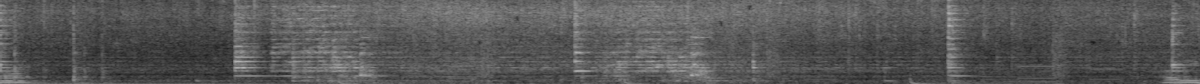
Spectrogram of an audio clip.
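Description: Potato chunks and tomato-onion masala sizzling in an aluminium pot while a long perforated metal spoon stirs them, with repeated scrapes and knocks of the spoon against the pot.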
